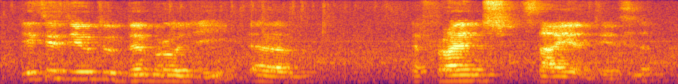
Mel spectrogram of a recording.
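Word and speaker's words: de Broglie: um a French scientist whose name tend to be destroyed when Americans try to pronounce it even way worse than mine. So sometimes I think anyway if you want to pronounce him correct that would be Droi.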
